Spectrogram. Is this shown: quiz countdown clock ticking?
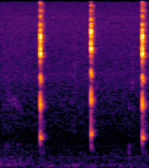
yes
